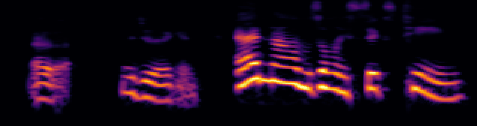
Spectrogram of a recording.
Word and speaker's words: Adnan: So Adnan Syed was convicted of how do you say his name? I think it's Adnan. Adnan. Adnan Syed was convicted of strangling. Adnan, right? Yes.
